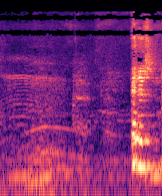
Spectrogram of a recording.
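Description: A person's voice holding one faint, drawn-out wordless sound, its pitch rising and then falling, for about a second.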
